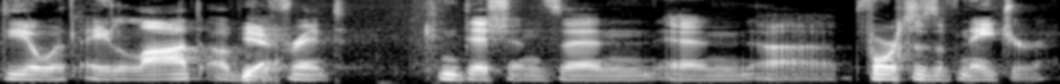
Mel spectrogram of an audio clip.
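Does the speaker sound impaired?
No.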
